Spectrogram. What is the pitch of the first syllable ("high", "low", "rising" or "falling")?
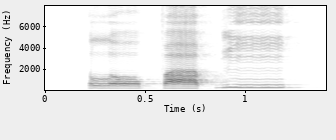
low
